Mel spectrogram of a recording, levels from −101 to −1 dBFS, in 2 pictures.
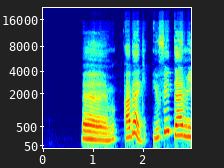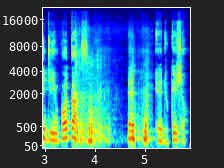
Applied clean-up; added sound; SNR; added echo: neural mask model RNNoise.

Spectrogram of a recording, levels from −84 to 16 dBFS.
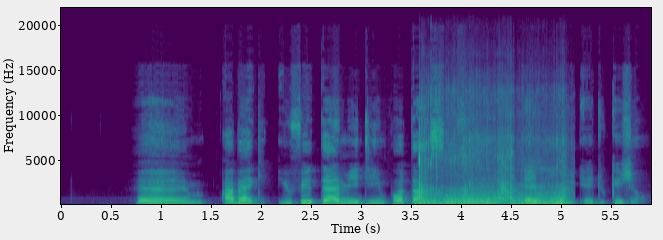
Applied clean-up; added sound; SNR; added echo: none; Skateboard; -2 dB; none.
